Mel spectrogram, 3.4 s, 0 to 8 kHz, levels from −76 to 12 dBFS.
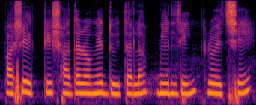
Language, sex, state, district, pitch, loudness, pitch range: Bengali, female, West Bengal, Cooch Behar, 240 Hz, -13 LUFS, 235-250 Hz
